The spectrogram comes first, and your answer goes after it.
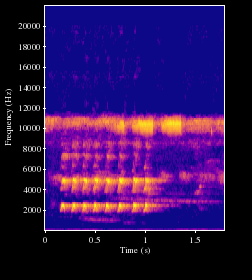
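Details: Around Chaprashirhat, a squirrel gives a quick series of about eight sharp, high chirps in under a second, then trails off into faint rustling over a low background hum.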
